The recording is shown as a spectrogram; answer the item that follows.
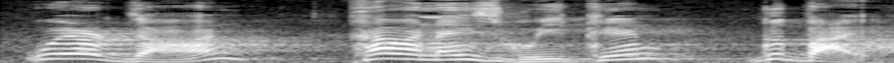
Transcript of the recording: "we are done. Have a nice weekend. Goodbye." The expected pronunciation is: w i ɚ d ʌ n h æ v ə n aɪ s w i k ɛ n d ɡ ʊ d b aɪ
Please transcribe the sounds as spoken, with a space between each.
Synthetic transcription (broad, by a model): w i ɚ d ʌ n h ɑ w ə n aɪ s w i k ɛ n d ɡ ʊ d b aɪ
